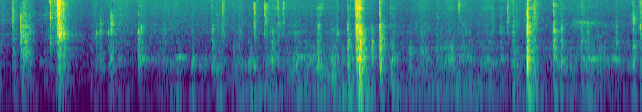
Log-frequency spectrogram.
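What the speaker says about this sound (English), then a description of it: "we'll just quickly run that through the die cut machine" A hand-cranked die cut machine for papercraft runs briefly nearby, giving a soft grinding mechanical whir with a few sharp clicks and knocks.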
